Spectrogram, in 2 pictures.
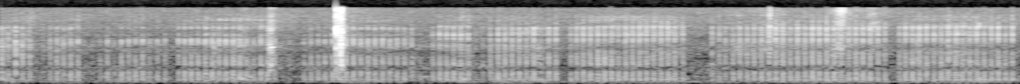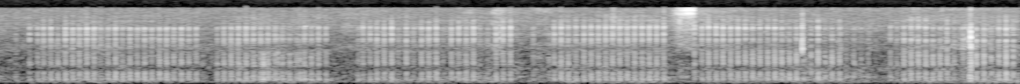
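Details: Cat purring with scratching noises, a steady low rumble interrupted by sharp clicks and light scratches, purr pulsing rhythmically with each breath across the whole stretch.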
